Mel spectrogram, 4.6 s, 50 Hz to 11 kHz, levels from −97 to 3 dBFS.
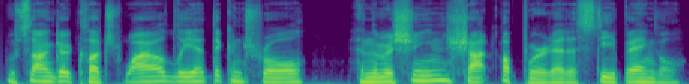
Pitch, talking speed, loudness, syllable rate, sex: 125 Hz, 195 wpm, -18 LUFS, 5.9 syllables/s, male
